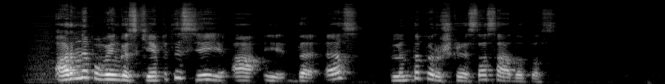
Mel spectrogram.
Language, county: Lithuanian, Panevėžys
